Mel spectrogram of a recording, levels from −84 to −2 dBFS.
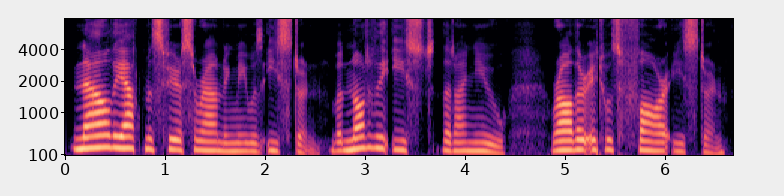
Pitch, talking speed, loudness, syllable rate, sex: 195 Hz, 180 wpm, -18 LUFS, 4.7 syllables/s, female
